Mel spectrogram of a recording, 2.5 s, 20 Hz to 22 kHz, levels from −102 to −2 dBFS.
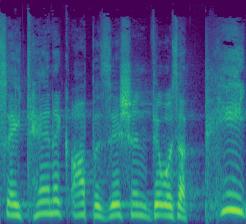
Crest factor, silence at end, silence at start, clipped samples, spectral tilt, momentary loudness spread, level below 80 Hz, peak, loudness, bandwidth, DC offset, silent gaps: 16 dB; 0 s; 0 s; under 0.1%; -4.5 dB/octave; 5 LU; -76 dBFS; -10 dBFS; -27 LUFS; 17 kHz; under 0.1%; none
